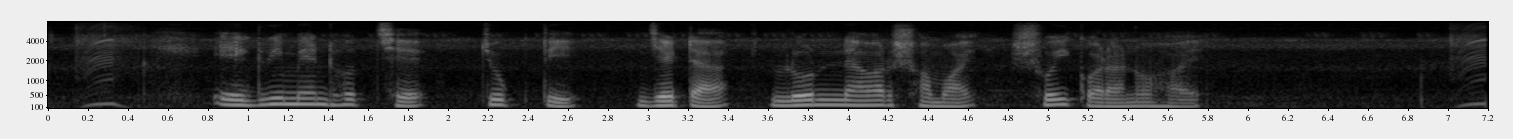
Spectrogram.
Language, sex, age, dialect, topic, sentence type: Bengali, male, 18-24, Northern/Varendri, banking, statement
